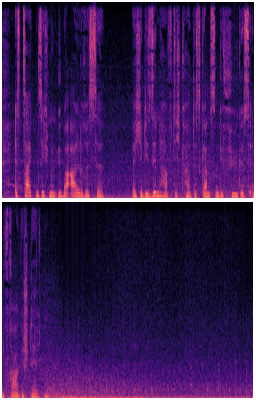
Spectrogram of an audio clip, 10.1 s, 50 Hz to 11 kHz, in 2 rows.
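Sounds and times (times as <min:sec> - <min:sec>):
speech: 0:00.2 - 0:06.4
muffled explosions rumbling: 0:05.9 - 0:10.0.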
